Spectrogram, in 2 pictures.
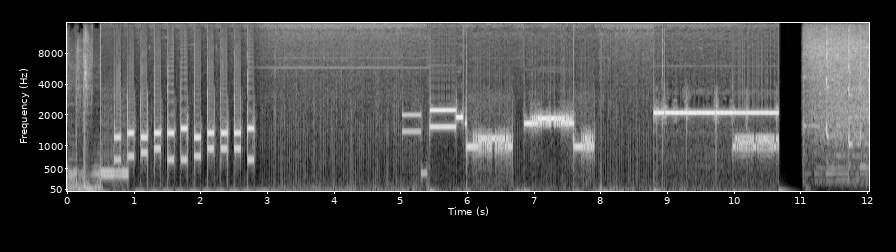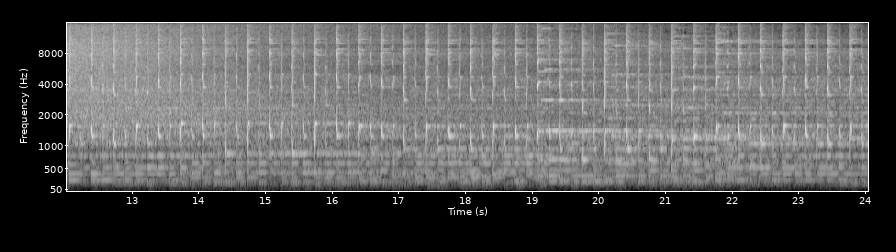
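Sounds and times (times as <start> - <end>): telephone line signalling tones: 0.5 - 2.8, 5.0 - 8.0, 8.8 - 10.7
touch-tone dialing beeps: 0.5 - 2.8, 5.0 - 7.0, 8.8 - 10.7.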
